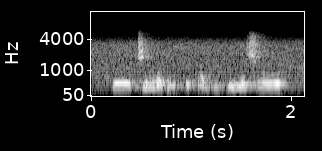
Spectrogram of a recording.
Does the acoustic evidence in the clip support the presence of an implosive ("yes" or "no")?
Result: yes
